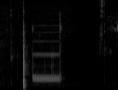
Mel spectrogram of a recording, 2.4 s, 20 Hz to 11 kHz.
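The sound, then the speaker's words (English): Telephone dialing as a call is placed: a sharp click, then a steady electronic dial tone held for about half a second, followed by a few short, faint blips. “I'm going to dial him 1 second. Let's see if he picks up real quick.”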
